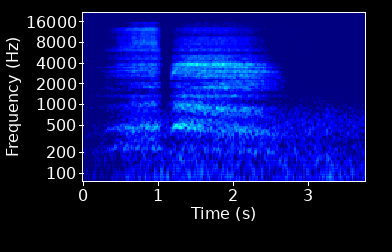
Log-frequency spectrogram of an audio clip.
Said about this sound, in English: Snakes breathe. They have lungs. Of course they do, but I never thought I'd hear it. His body inflates as he takes another deep breath.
